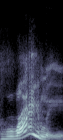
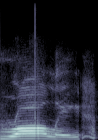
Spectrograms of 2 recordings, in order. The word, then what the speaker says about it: Raleigh: bbg members out of riley out of our riley um group so um that did i say it wrong i'm sorry yes how does one see raleigh so out of rawley um so anyway um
